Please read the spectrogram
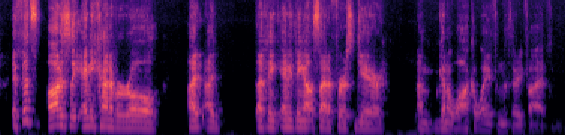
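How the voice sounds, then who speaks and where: A man speaks at a fairly quick pace in a bright, sharp tone, with big swings in loudness. His pitch is medium, with ordinary pitch variation. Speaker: car owner. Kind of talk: casual chat.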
